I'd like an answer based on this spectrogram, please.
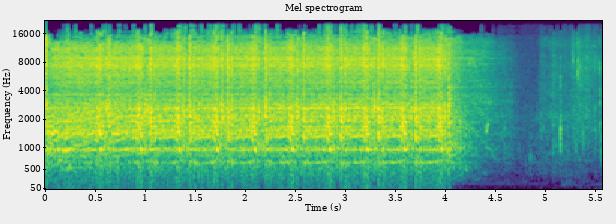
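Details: Triumph Spitfire MkIII after a head rebuild, cranking in neutral for a compression test with the plugs and carburetor removed. Steady, even cranking for about four seconds at about 2.5 pulses per second; healthy, about 180 compression.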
